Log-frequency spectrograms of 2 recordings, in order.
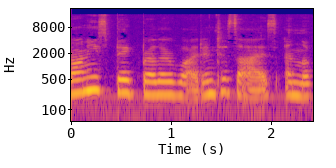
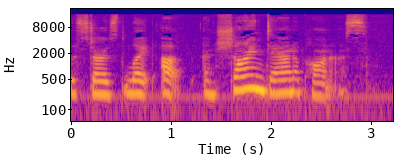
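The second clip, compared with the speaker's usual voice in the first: ordinary delivery, nothing marked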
